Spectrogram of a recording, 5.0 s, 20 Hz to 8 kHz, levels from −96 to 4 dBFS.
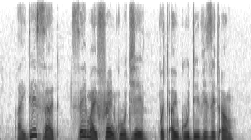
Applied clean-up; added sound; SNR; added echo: none; none; none; none.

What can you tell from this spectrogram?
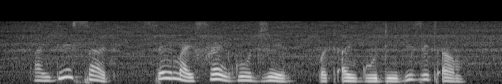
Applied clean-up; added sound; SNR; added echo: none; Domestic sounds, home sounds; 17 dB; none.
